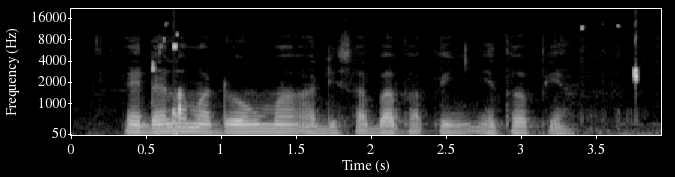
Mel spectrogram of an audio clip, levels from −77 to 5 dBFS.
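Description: Burbling breaks over the speech from 0.42 to 0.90 s and again from 3.39 to 3.79 s. This is DAB burbling: weak reception lets bit errors, under one percent, slip past error correction into the MP2 data, so wrong samples put short blips of noise into single sub-bands.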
